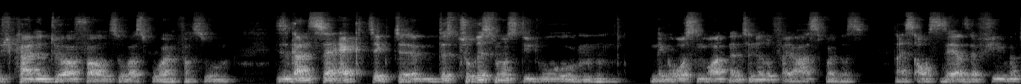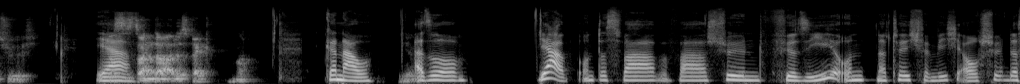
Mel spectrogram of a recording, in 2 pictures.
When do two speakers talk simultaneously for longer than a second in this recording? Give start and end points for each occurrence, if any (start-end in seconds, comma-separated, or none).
none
